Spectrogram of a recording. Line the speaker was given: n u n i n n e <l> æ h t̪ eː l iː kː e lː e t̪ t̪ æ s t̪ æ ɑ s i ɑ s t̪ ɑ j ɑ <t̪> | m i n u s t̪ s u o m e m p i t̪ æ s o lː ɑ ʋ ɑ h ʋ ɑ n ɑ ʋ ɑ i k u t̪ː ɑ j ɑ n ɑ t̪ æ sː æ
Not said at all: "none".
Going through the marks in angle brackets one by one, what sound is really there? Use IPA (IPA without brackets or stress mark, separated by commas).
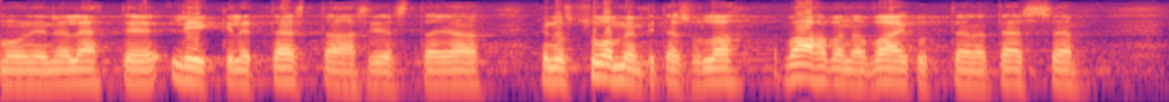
l, none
